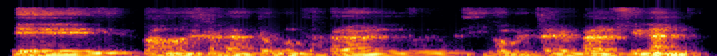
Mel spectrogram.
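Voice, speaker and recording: Moderador, tono monótono, muchas muletillas, lejos del micrófono. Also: male voice, on the low side, little pitch movement, a little fast, a little hiss or hum. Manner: hesitant, many fillers. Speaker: panel moderator. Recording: echoey hall, voice far from mic.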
